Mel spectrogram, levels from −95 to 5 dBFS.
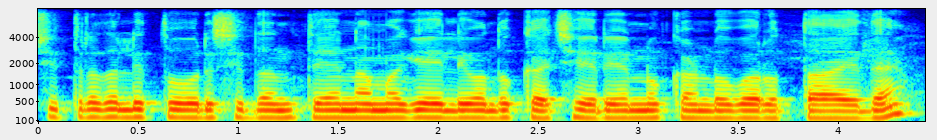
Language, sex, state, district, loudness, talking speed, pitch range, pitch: Kannada, male, Karnataka, Bidar, -15 LUFS, 135 wpm, 140-150 Hz, 145 Hz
